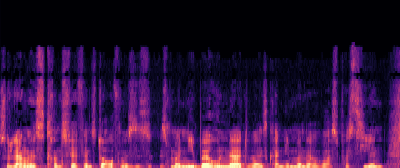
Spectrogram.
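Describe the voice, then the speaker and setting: Over a silent background in a very clean recording, a man speaks at medium pitch with monotone, flat intonation. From Berlin-Brandenburg. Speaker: football coach. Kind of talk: interview. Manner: hesitant with many fillers.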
